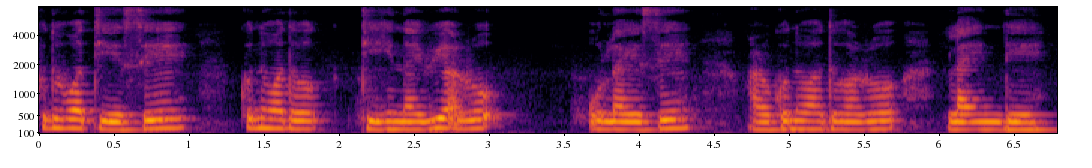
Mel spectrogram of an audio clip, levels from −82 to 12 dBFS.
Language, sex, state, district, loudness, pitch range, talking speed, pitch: Nagamese, female, Nagaland, Dimapur, -16 LUFS, 180-205 Hz, 140 wpm, 185 Hz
